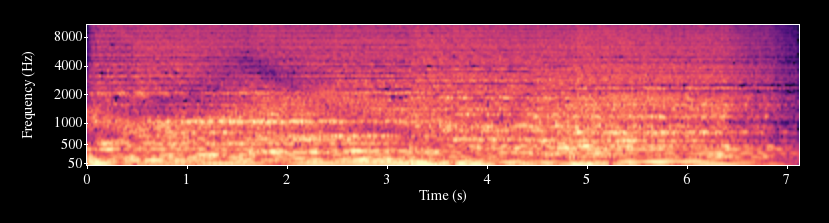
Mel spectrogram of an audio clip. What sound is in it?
Riser 8 Flicker
Full strings. 150 bpm
flange, synth, trance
